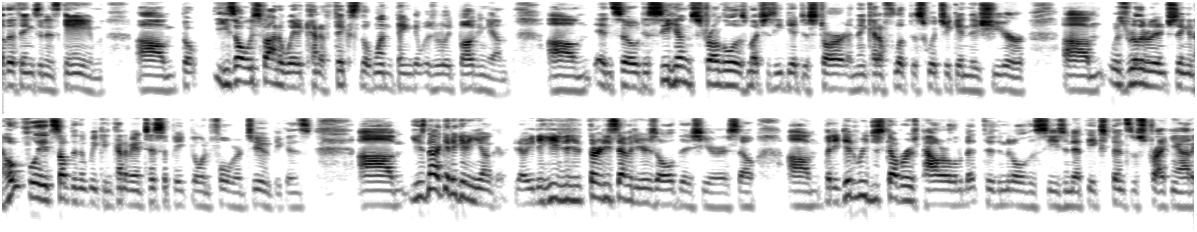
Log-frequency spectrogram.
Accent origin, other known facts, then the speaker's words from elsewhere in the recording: Lexington, Kentucky, United States; I grew up in Lexington, Kentucky, just like an hour south of Cincinnati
